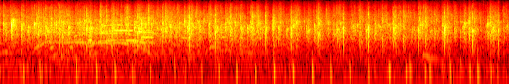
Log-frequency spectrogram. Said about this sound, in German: Vielen Dank, dass ihr da wart. Ein großer Applaus.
